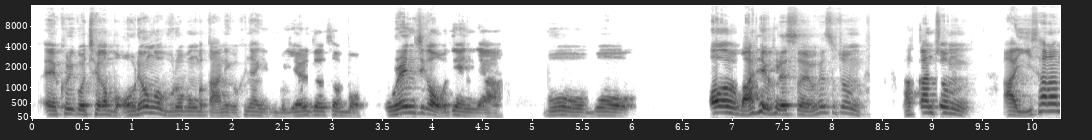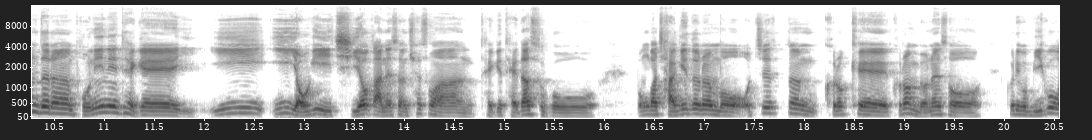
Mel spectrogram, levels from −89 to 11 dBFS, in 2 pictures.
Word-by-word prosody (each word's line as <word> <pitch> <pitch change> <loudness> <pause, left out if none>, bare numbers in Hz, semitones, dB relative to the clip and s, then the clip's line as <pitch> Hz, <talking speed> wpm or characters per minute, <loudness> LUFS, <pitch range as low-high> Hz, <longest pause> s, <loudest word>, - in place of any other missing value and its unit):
예. - - +2
그리고 375 +7 +2
제가 435 0 +2
뭐 - - 0
어려운 195 - +2
거 175 - +2
물어본 120 -1 -4
것도 - - -3
아니고 100 +1 -6
그냥 115 -1 -7
뭐 100 - -11
예를 115 +3 +1
들어서 120 -1 -1
뭐 445 - -4 0.3
"오렌지가 195 -1 +5
어디에 130 -4 +4
있냐?" 105 -2 -3 0.4
뭐 115 -3 -2
뭐 115 -2 0 0.7
어. 190 0 +9
많이 - - +8
억울했어요. 430 +1 +4
그래서 195 0 -5
좀 185 -2 -6 0.4
약간 195 -1 +2
좀 185 -4 +1 0.4
아 - - +6
이 225 +4 -4
사람들은 200 - +3
본인이 190 +9 -1
되게 120 -9 0 0.3
이 175 - -9
이 165 +1 -9
여기 145 -2 +1
이 125 - -8
지역 435 - 0
안에서는 - - -3
최소한 445 +2 -6
되게 425 -1 -9
대다수고 95 - -5 0.4
뭔가 130 - -1
자기들은 150 +1 -1
뭐 115 -2 -1
어찌 180 - -7
됐든 175 -4 -8
그렇게 440 +1 -2
그런 - - -5
면에서 470 -1 -4 0.2
그리고 135 -2 -5
미국 130 +9 -4
175 Hz, 320 characters per minute, -22 LUFS, -, 0.7 s, 어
